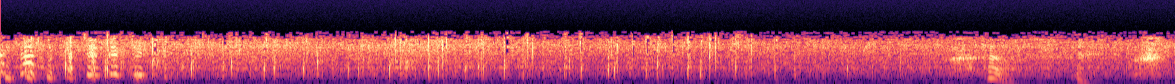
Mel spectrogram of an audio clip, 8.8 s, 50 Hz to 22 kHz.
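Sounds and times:
running footsteps splashing in a stage door alley: 0:00.0 - 0:06.2
heavy rain in a stage door alley: 0:00.0 - 0:08.8.

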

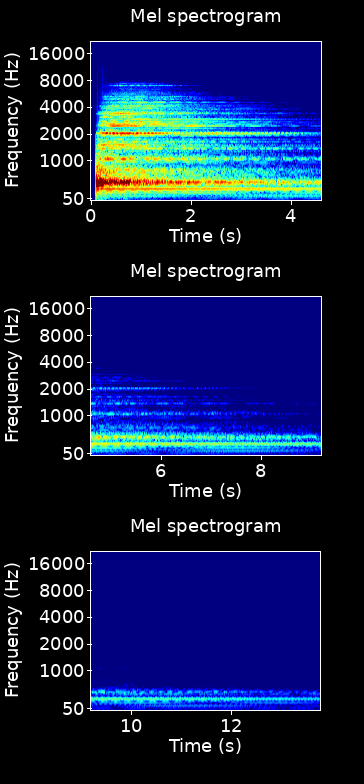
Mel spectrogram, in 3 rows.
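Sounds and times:
Sabian 18 inch AA Molto Symphonic suspended cymbal: 0:00.1 - 0:10.5.

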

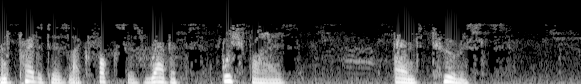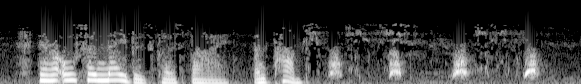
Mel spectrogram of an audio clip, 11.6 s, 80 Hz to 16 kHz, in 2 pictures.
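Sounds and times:
speech: 0:00.0 - 0:03.0, 0:03.9 - 0:05.0, 0:06.2 - 0:09.9
dog barking: 0:09.1 - 0:11.3.

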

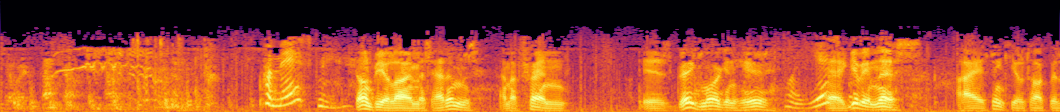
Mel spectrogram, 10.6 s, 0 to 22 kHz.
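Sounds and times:
horse whinnying: 0:00.0 - 0:02.2
hoof movement: 0:00.0 - 0:02.7
speech: 0:02.6 - 0:05.8, 0:06.4 - 0:10.5.

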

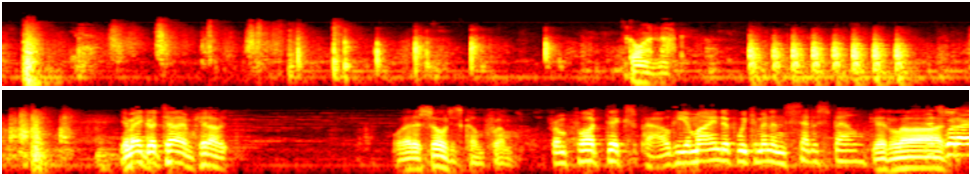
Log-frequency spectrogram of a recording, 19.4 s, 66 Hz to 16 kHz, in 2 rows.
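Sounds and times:
low hum: 0:00.0 - 0:19.3
knocking on a door: 0:03.3 - 0:05.6, 0:07.4 - 0:09.2
speech: 0:10.9 - 0:12.0, 0:13.7 - 0:19.3.

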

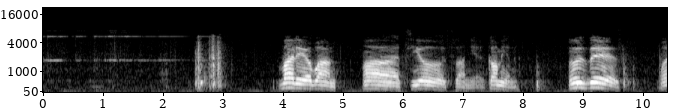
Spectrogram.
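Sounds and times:
electric doorbell at an upstairs door ringing: 0:00.0 - 0:02.6
faint steady whine: 0:00.0 - 0:10.3
speech: 0:03.9 - 0:08.0, 0:08.8 - 0:10.3.

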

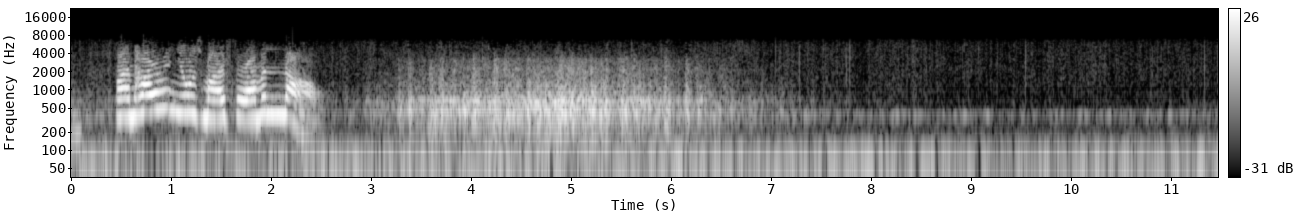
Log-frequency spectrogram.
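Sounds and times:
train rumbling as it pulls into a station: 0:00.0 - 0:07.8
speech: 0:00.4 - 0:02.6.

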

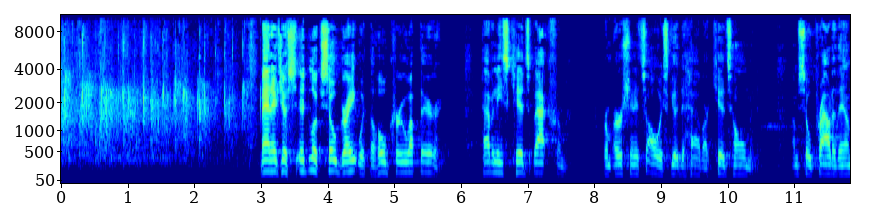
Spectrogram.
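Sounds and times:
audience applauding: 0:00.0 - 0:03.4
speech: 0:03.0 - 0:11.8.

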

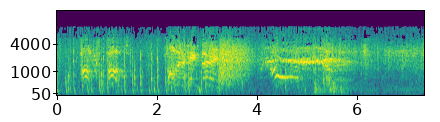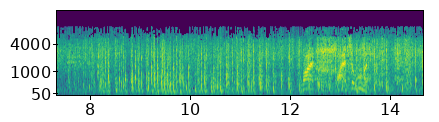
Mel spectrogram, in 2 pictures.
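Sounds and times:
galloping horse hooves drumming: 0:00.0 - 0:14.6
horse whinnying shrilly: 0:04.0 - 0:06.2, 0:12.3 - 0:14.3
speech: 0:12.3 - 0:13.9.

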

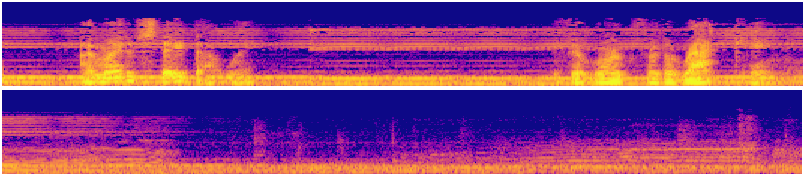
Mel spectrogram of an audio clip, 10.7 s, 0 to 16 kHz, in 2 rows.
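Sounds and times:
constant low mechanical rumble: 0:00.0 - 0:08.9
speech: 0:00.5 - 0:01.8, 0:03.8 - 0:05.3
cows mooing in long drawn-out calls: 0:05.5 - 0:06.6, 0:08.9 - 0:10.6.

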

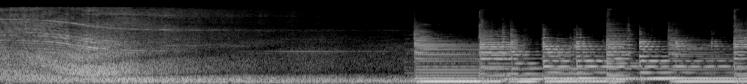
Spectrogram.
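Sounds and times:
airplane engine roaring past: 0:00.0 - 0:07.3.

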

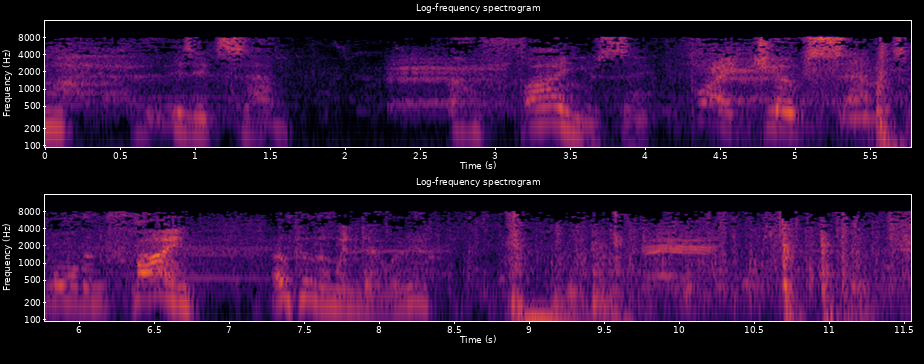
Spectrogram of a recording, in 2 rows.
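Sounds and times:
speech: 0:00.0 - 0:01.7, 0:02.7 - 0:10.8
sheep bleating: 0:02.3 - 0:03.2, 0:04.3 - 0:05.5, 0:06.3 - 0:08.5, 0:09.7 - 0:10.4.

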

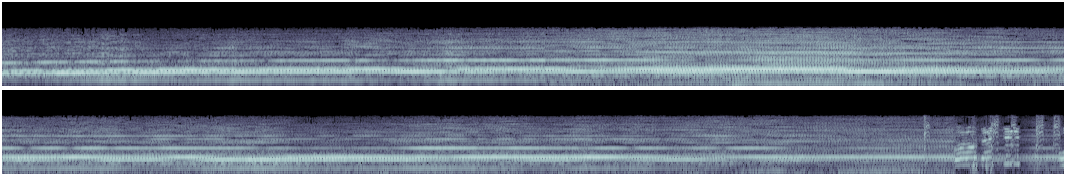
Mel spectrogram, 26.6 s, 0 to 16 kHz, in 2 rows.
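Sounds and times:
civil defense siren wailing: 0:00.0 - 0:26.5
low droning hum: 0:22.4 - 0:26.5.

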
